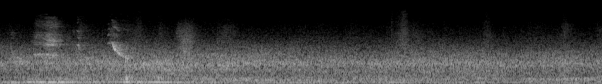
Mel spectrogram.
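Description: Steady outdoor background noise with a short, falling bird call about a second in.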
